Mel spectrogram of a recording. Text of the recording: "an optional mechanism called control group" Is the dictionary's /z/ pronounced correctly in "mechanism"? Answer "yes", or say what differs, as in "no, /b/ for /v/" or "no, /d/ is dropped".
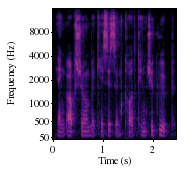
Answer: no, /s/ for /z/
